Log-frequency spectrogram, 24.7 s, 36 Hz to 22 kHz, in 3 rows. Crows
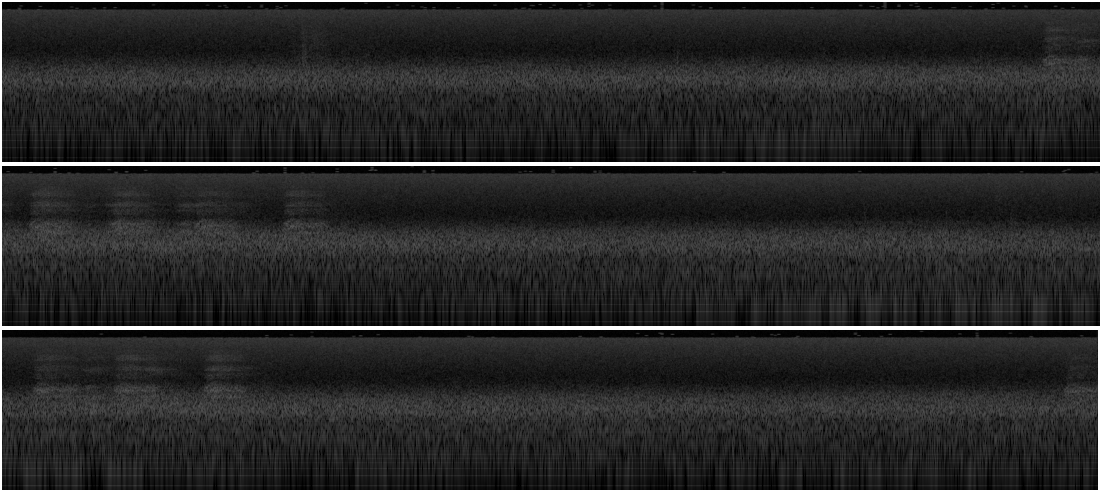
0:07.8 0:10.7, 0:16.7 0:18.4, 0:24.4 0:24.6

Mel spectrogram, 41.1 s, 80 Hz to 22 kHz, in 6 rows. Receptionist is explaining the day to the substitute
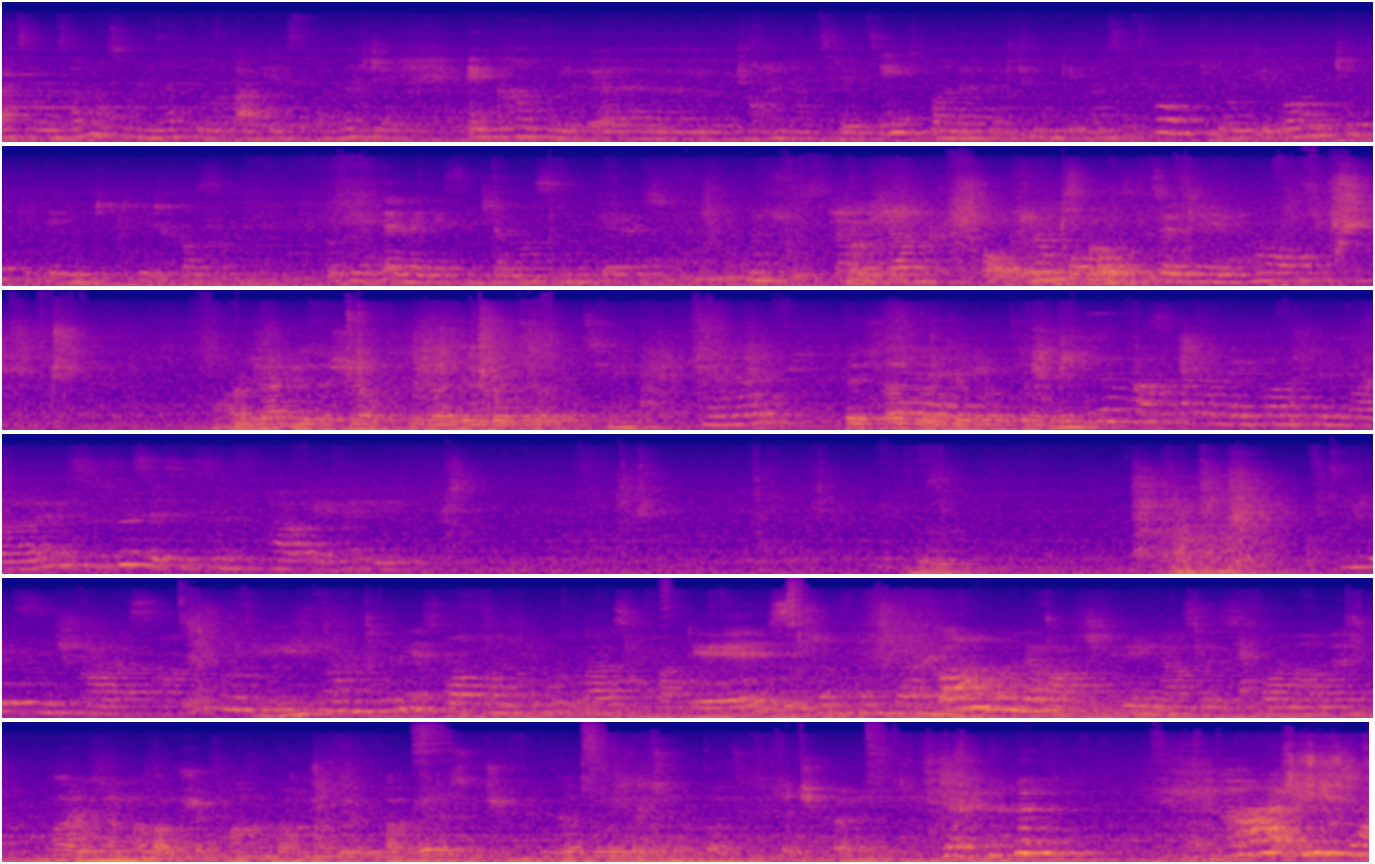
0:27.3 0:39.4

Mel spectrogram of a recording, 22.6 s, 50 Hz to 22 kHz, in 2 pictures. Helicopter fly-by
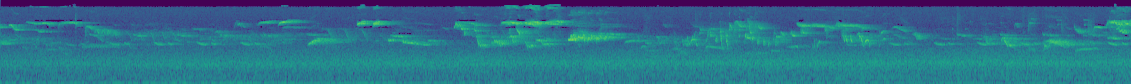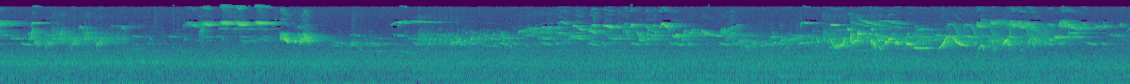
0:14.5 0:22.6

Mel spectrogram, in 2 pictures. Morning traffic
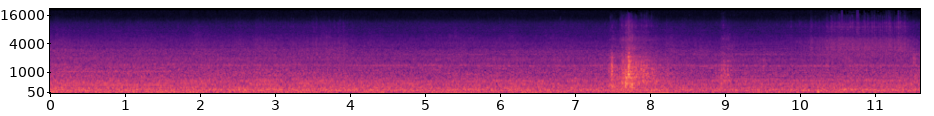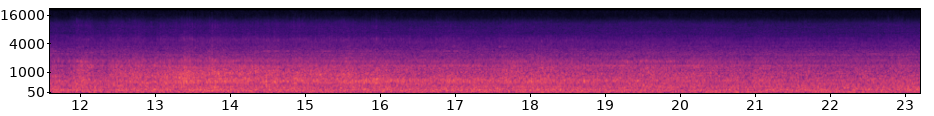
0:10.4 0:23.2

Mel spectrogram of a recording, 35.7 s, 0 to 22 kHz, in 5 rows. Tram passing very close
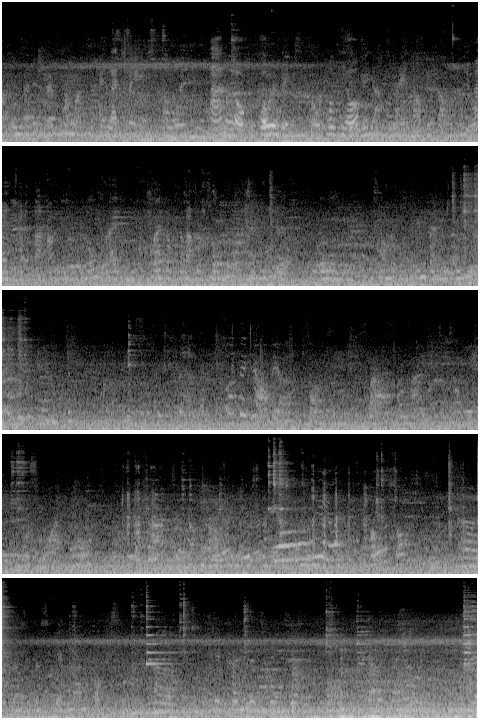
0:27.9 0:35.6

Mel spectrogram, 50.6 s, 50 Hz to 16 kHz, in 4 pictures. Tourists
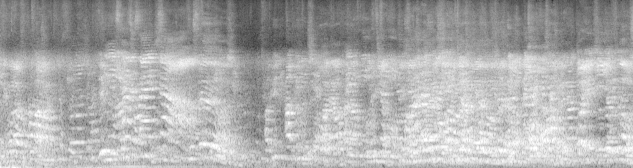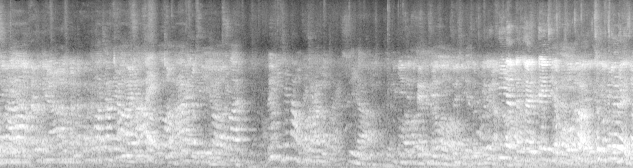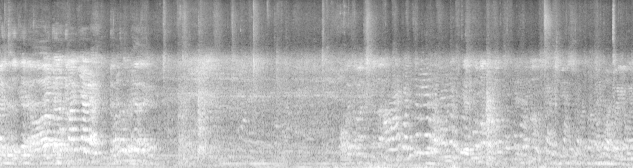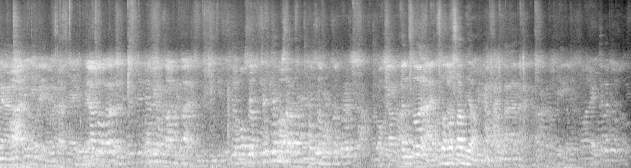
0:17.8 0:44.6

